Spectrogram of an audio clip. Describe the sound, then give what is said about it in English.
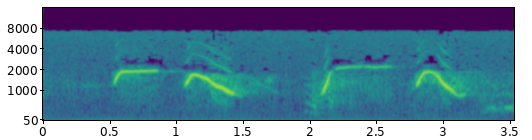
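A person whistles an imitation of the mating call of the pink bosom warbler: four clear phrases in a row, some holding a steady pitch and others sliding upward or downward, with short pauses between them and no talking. “When I first saw them, I whistled the mating call of the pink bosom warbler to see if the mother bird would respond.”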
